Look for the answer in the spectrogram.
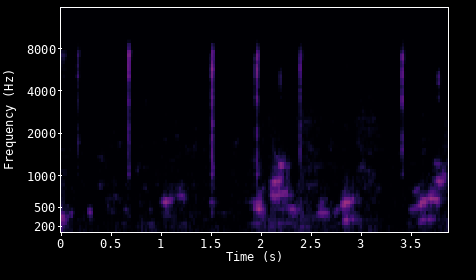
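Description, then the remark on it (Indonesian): A single stiff strand of the speaker's own hair, stiff like a broom, is plucked repeatedly, giving about six sharp, dry ticks at irregular intervals, with faint murmuring voices in the background between them. “Sumpah keras banget anjir. Kayak sapu. Iya, kedengeran. Itu lo apain? Gue petik-petik.”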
